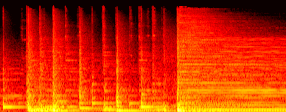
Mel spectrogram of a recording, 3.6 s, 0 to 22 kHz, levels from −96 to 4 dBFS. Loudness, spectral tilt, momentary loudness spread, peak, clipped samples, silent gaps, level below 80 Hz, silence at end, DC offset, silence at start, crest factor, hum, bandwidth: -24 LUFS; -6 dB/octave; 6 LU; -2 dBFS; under 0.1%; none; -26 dBFS; 0 s; under 0.1%; 0 s; 20 dB; none; 17.5 kHz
